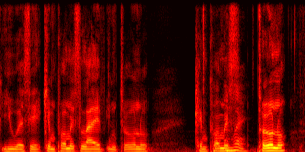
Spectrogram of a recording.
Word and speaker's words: Toronto: Kim promise live in Toronto Kim promise Toronto the right pronunciation toron promise live in Otawa Canada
